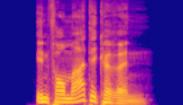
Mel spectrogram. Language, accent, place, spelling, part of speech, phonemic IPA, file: German, Germany, Berlin, Informatikerin, noun, /ɪnfɔʁˈmaːtɪkəʁɪn/, De-Informatikerin.ogg
- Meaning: female equivalent of Informatiker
